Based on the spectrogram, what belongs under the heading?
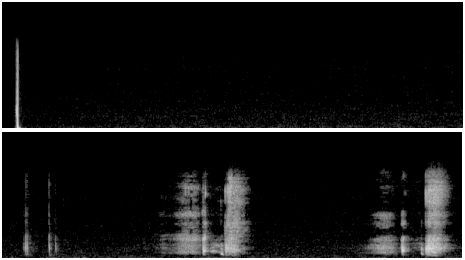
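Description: After a quiet stretch, a few short stifled sneezes, the last two in fuller bursts; ordinary sneezing.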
